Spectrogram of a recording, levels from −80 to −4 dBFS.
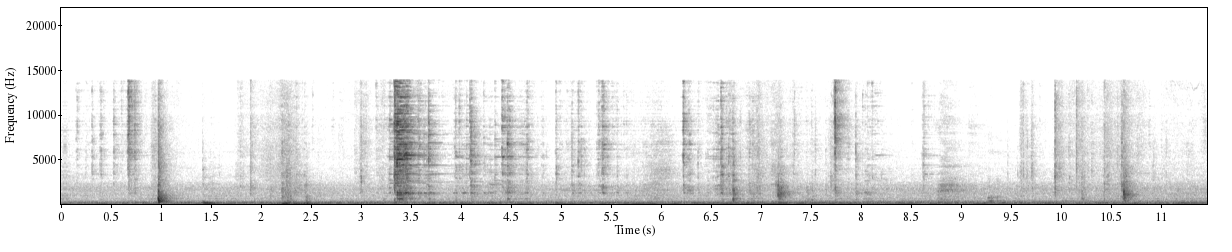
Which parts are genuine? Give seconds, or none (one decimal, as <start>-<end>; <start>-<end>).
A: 0.8-4.6; 6.4-11.5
